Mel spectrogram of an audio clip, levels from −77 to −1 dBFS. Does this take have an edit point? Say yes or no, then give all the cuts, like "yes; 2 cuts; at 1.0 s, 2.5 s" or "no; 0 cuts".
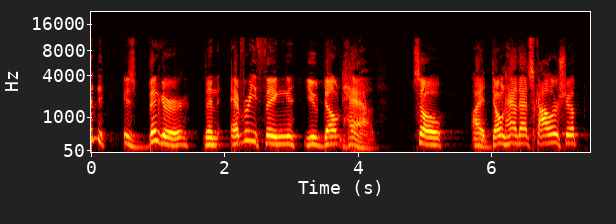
yes; 3 cuts; at 1.6 s, 3.1 s, 4.5 s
